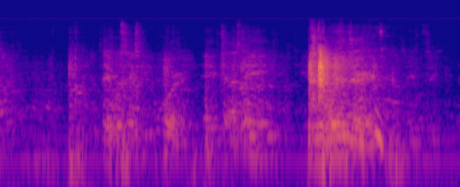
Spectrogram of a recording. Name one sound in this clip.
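Pool balls click and clack together as they are racked on a table.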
